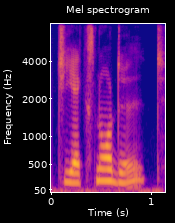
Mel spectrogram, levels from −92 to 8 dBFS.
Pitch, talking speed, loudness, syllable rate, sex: 190 Hz, 160 wpm, -16 LUFS, 4.7 syllables/s, female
